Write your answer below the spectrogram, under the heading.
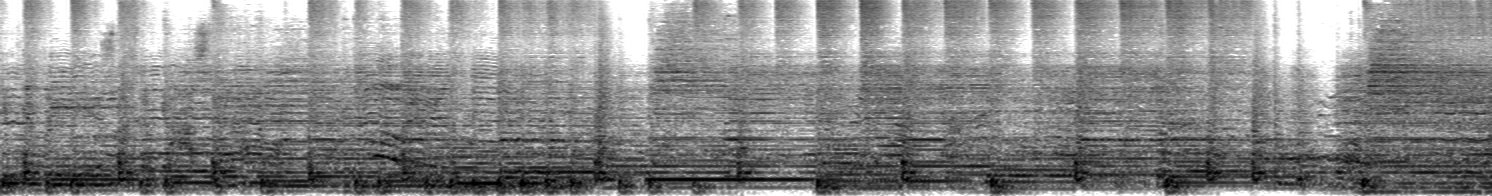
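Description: Live rock band playing: electric guitar, acoustic guitar and drum kit, with a wash of cymbals coming in near the end.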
